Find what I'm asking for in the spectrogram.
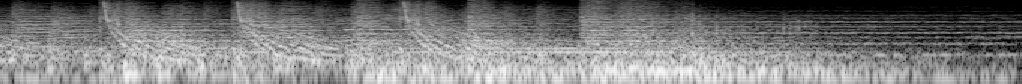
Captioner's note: dramatic music; weapon blasting; music intensifies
